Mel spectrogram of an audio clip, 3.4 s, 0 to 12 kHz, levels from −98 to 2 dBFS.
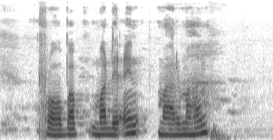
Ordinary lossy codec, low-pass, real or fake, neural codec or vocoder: none; none; real; none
